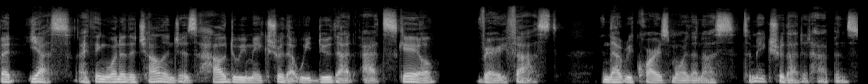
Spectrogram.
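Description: The man's fairly low voice is somewhat breathy, with ordinary pitch variation at a moderate pace. His sound is dry and close, without echo. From Ethiopia. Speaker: startup CEO. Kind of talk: interview.

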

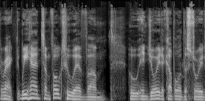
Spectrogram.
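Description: An American accent marks a man's unremarkable speaking voice, fairly quick and medium in pitch with lively intonation, recorded very cleanly against a silent background with a dry, close sound and no echo. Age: 50s. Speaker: podcast co-host, driver. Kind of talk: casual chat.

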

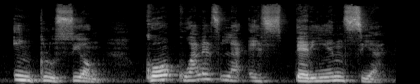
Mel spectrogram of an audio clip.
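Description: A man's high-pitched voice with a Puerto Rican accent, a dark, mellow tone and lively intonation. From Puerto Rico (San Sebastián). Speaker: diversity consultant and speaker. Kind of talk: interview.

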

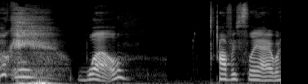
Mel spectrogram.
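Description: A woman with an American accent talks at a very slow pace. Her pitch swings very widely. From Alaska. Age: 30s. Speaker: podcast host. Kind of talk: casual chat. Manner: hesitant, many fillers; laughs often.

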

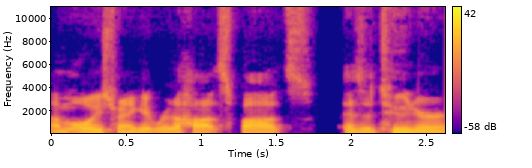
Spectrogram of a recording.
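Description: At a fairly quick pace, a man of medium pitch speaks in a monotone with flat intonation. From New Jersey. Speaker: cylinder head porter and engine builder. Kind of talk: podcast interview.

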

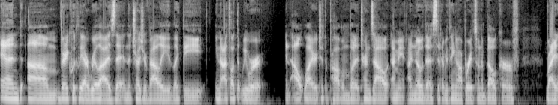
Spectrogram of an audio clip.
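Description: An unremarkable speaking voice talks at a fairly quick pace in an American accent, with fairly even intonation. The recording is very clean over a silent background. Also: man. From West Virginia. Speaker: nonprofit founder, addiction recovery advocate. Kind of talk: interview.

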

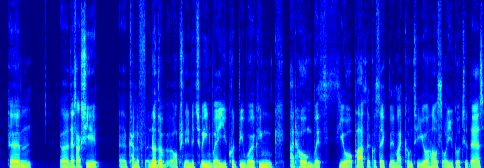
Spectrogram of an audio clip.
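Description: A man's very deep, low voice in a German accent, at a moderate pace with fairly even intonation, dry and close with no echo, in a very clean recording on a silent background. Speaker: conference interpreter. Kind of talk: interview.

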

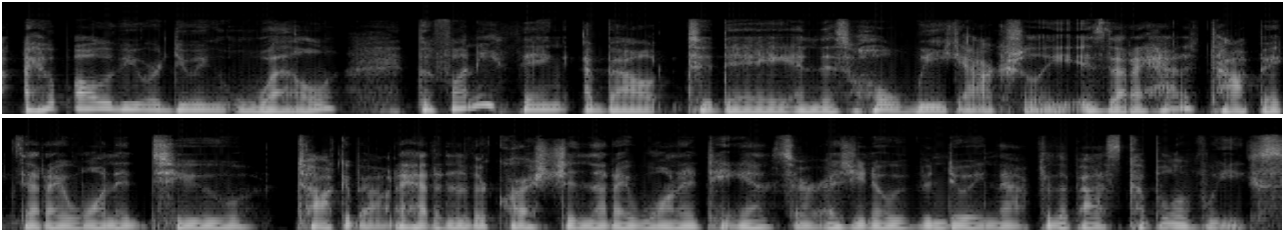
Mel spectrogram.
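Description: A soft-spoken woman talks at a very deep, low pitch with ordinary pitch variation. Her loudness stays very even in a dry, close sound with no echo. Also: fairly quick pace. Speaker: podcast host. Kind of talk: scripted Bible podcast intro and casual chat. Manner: soft-spoken, talking quietly.

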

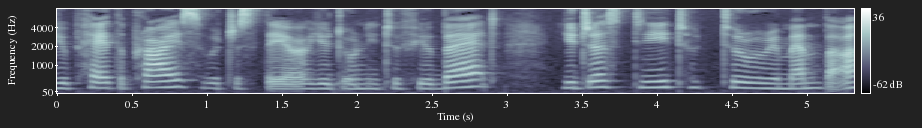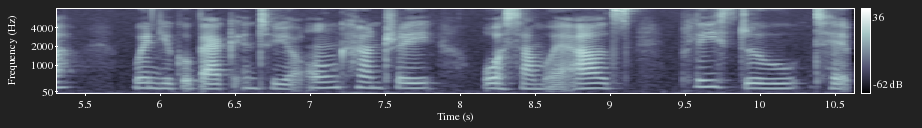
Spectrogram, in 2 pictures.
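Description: Over a very clean recording with a silent background, a woman speaks fairly slowly at medium pitch with fairly even intonation. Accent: German. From Germany, small town and village. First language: German. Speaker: podcast host. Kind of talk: solo podcast monologue. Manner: casual, with laughter.

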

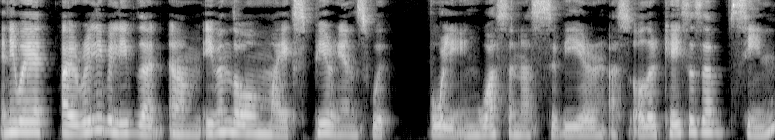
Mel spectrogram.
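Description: Delivered at a moderate pace with ordinary pitch variation, this voice carries a Spanish accent. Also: woman, medium pitch for a woman. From Chile. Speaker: podcast host. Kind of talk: personal monologue. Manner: hesitant, many fillers.

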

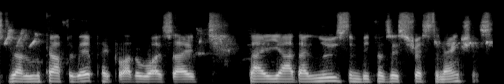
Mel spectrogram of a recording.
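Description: A man with an Australian accent speaks in monotone, flat intonation. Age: 50s. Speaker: mental health charity founder. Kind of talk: interview. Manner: halting, many fillers.

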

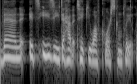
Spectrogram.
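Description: At a moderate pace, a woman talks in an animated tone. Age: 50s. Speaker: podcast host and actor. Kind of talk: casual interview chat. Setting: remote call.

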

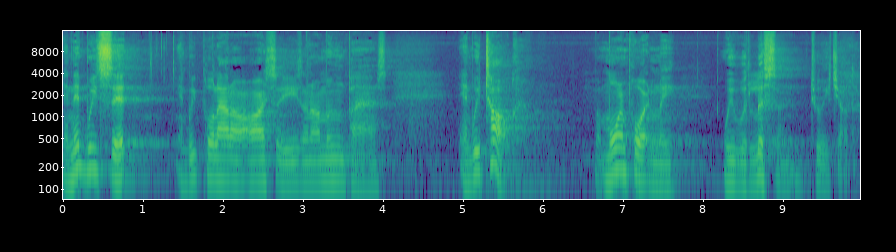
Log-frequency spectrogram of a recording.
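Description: Talking at a fairly slow pace with a Southern US accent, a man leaves long, frequent pauses and swings widely in loudness. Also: medium pitch for a man, ordinary pitch variation. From South Carolina. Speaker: guest preacher. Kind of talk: sermon. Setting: church.

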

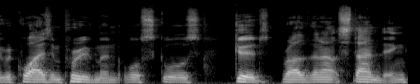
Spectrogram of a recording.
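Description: A man speaks with a northern English accent at a medium pitch and a fairly slow pace. The recording is very clean, with a silent background. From northern England. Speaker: recruitment consultant podcast co-host. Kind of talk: casual chat.

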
